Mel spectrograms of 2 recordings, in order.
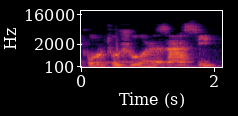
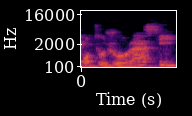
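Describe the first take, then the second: First: Toujours links to ainsi with a Z sound. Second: Toujours runs into ainsi with no S sound. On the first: The speaker calls it right. "You say pour toujours ainsi. ... you will make the liaison for toujours" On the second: The speaker calls it wrong. "you don't say pour toujours ainsi"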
